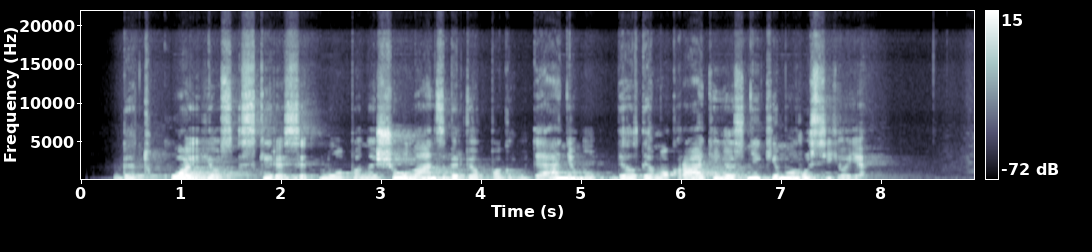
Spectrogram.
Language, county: Lithuanian, Šiauliai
